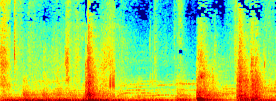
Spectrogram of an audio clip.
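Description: Steel flatbed shopping cart rattling and knocking as it is pushed over a concrete floor, with a few sharp thumps from its frame, the loudest about three seconds in. Store music plays faintly underneath.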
